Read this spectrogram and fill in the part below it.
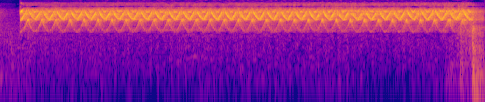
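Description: A GE personal security window and door alarm goes off abruptly and holds a loud, piercing, rapidly warbling electronic tone without pause until it cuts out at the very end.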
